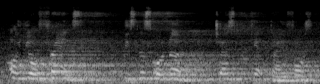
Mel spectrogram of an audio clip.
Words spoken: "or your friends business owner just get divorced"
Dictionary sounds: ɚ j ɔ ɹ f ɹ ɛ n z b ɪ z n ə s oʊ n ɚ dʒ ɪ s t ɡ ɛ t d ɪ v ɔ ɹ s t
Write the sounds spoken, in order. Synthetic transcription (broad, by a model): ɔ j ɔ f ɹ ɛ n s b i s n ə s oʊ n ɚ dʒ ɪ s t ɡ ɛ t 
